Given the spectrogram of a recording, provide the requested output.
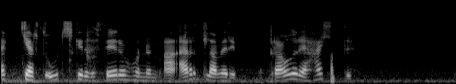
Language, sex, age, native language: Icelandic, female, 18-19, Icelandic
